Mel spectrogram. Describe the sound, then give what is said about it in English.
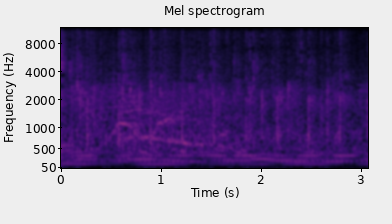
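An audience at a church service claps their hands in a steady, dense wash of applause that holds for several seconds, with faint voices and a low hum running underneath. “So clap your hands once again.”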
